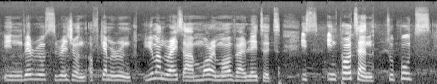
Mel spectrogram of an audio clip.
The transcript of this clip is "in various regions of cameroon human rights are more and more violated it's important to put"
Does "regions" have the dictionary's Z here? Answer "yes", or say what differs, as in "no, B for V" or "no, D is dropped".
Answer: no, Z is dropped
